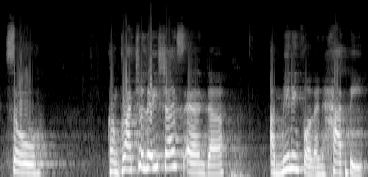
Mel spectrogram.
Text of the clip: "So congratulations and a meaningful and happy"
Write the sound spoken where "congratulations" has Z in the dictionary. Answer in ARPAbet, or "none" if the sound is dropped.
S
